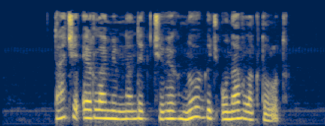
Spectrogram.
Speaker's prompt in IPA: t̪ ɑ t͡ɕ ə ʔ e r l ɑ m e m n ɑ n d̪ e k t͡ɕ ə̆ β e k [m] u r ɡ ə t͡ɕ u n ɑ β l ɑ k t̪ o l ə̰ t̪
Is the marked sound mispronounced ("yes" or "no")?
yes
